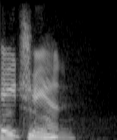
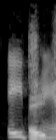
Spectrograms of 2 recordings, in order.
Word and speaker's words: Achane: Now, look, how do you say that? Is that Chun? Is that how you say his name? Devin Achane. – Achane. – Achane. Yeah.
